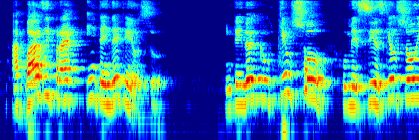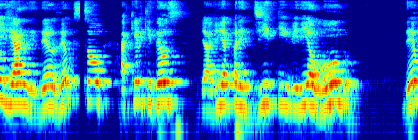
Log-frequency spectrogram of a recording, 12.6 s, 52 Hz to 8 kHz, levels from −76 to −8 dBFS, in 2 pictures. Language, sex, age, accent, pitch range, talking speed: Portuguese, male, 60-79, Brazilian, 170-260 Hz, 160 wpm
